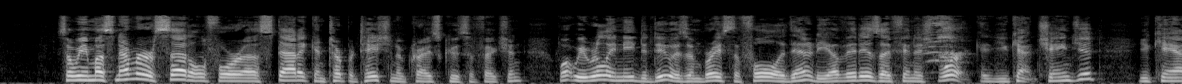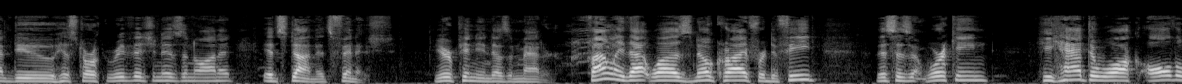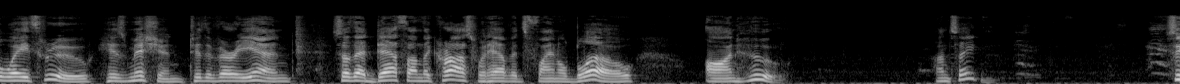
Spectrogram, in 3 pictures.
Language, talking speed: English, 150 wpm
